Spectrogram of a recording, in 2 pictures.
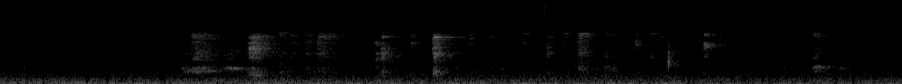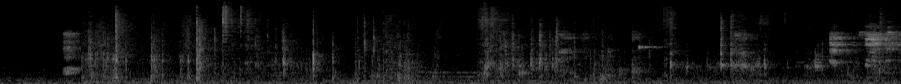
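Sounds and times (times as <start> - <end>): plastic rustling and crinkling: 9.2 - 18.0
containers knocking and clattering: 9.8 - 18.0.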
